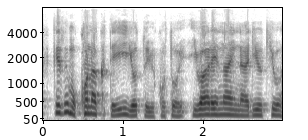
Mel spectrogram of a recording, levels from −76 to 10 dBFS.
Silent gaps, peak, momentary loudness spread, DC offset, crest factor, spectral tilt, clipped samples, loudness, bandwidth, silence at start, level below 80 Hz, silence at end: none; 0 dBFS; 9 LU; under 0.1%; 14 dB; -8 dB/octave; 0.1%; -14 LUFS; 8 kHz; 0 s; -52 dBFS; 0 s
